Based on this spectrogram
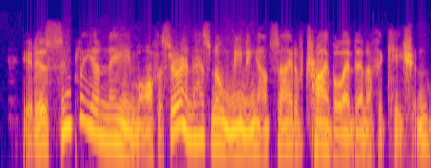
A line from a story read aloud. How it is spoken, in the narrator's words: Raceland said, smoothly breaking into Earwig's recitation of his family tree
